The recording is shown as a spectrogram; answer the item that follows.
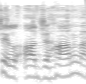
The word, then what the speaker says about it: Isil Acehan: those mix-ups in the Ottoman Empire okay it's Shailaja Hana I apologize for mispronouncing your name at the beginning there it's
